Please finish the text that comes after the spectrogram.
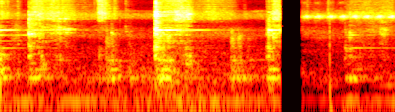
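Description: A utensil scrapes and clinks against a pan while gram flour sandesh mixture is stirred, a few close, irregular metallic scrapes with brief pauses between them.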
